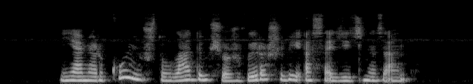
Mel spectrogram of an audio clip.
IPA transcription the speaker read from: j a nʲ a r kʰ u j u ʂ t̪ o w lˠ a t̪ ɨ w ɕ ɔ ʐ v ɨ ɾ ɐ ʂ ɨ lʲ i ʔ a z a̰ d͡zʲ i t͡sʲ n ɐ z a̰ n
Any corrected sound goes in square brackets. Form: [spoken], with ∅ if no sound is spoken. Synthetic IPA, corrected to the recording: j a [mʲ] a r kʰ u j u ʂ t̪ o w lˠ a [d̪] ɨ w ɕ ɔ ʐ v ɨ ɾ ɐ ʂ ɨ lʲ i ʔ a [s] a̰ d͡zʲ i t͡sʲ n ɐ z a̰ n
